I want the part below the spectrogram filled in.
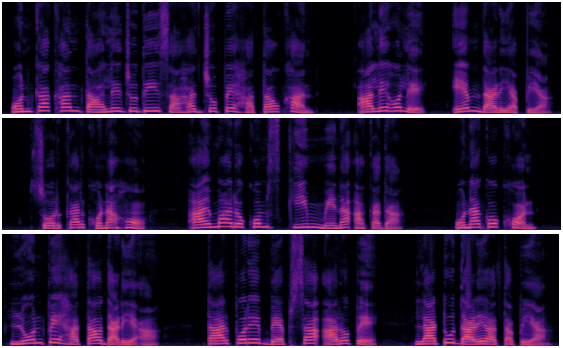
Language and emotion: Santali, neutral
